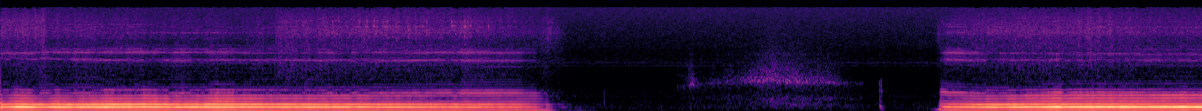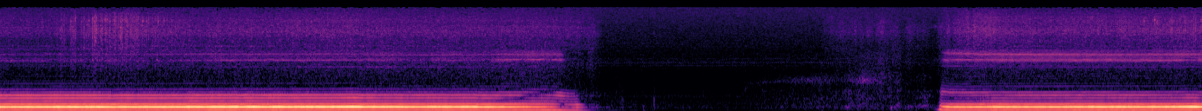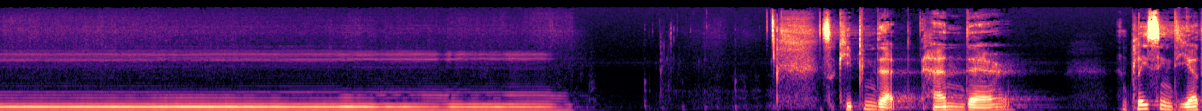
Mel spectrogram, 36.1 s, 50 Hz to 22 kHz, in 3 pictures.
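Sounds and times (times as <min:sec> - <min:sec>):
person humming long steady low notes: 0:00.0 - 0:05.7, 0:09.3 - 0:18.0, 0:21.4 - 0:32.6
speech: 0:32.6 - 0:34.2, 0:35.2 - 0:36.0.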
